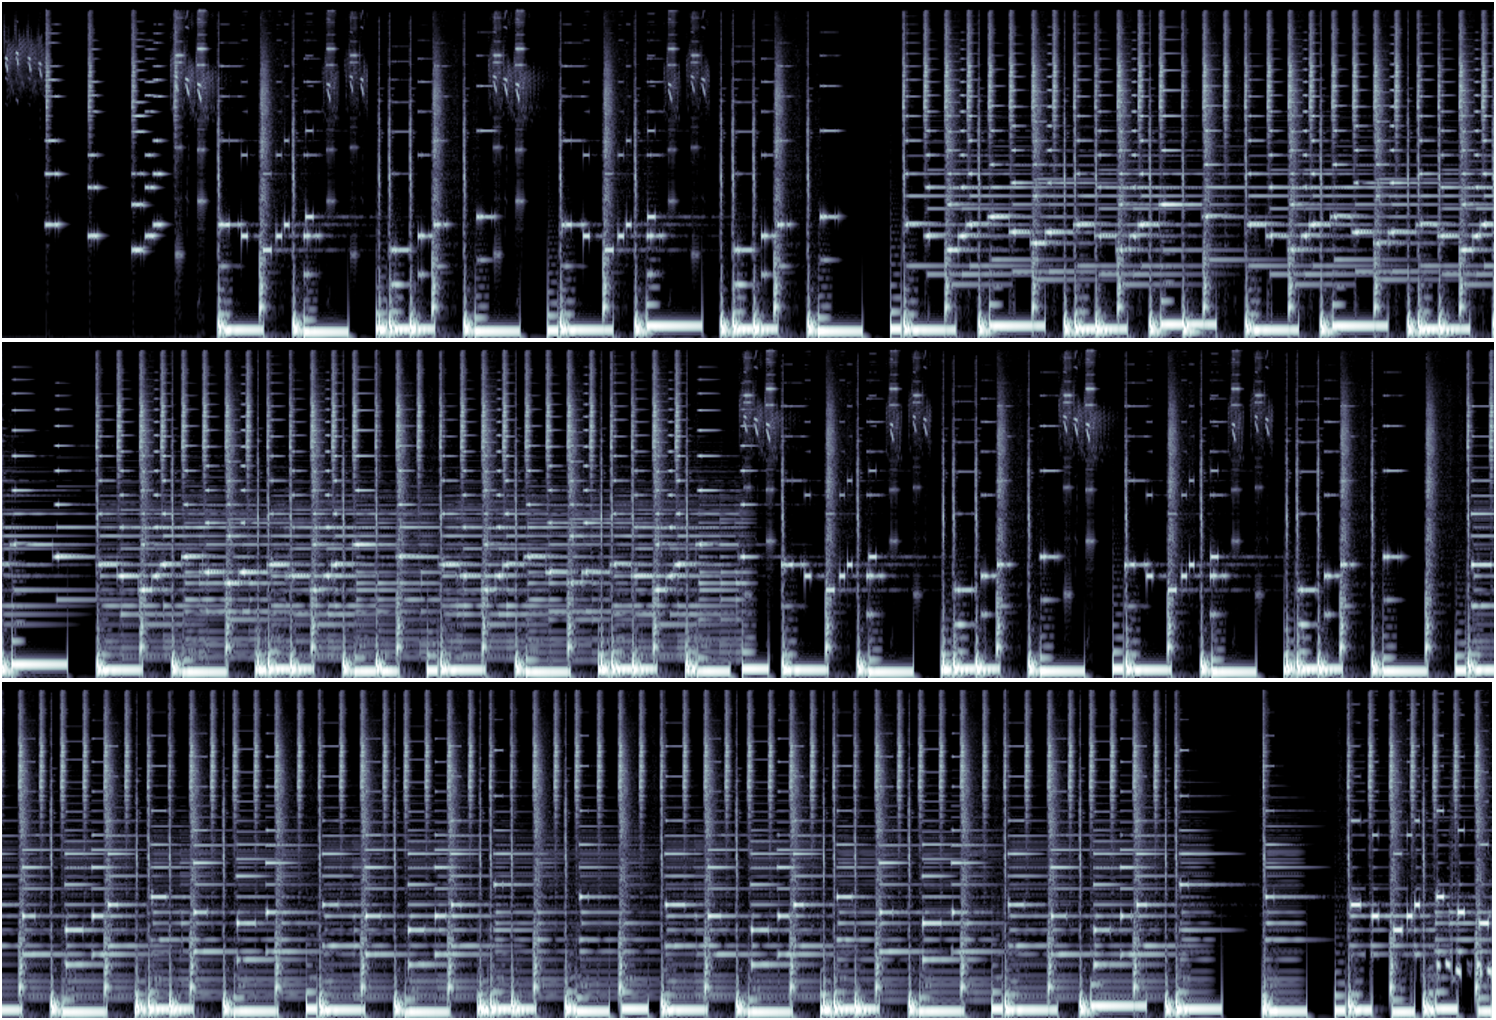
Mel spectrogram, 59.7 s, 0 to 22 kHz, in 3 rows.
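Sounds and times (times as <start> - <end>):
hip hop mobile phone ringtone: 0.6 - 11.2, 12.0 - 38.7, 39.5 - 59.6.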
